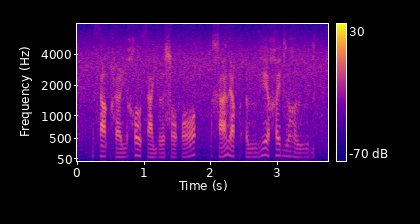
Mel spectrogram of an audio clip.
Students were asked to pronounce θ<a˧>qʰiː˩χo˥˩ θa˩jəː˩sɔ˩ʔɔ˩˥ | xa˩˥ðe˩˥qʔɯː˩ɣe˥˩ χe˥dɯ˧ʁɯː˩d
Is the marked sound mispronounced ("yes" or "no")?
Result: no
